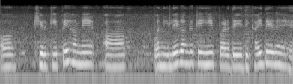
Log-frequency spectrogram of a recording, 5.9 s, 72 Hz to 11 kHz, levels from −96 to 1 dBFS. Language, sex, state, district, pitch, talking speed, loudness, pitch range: Hindi, female, Maharashtra, Gondia, 215 Hz, 155 wpm, -17 LUFS, 205-240 Hz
